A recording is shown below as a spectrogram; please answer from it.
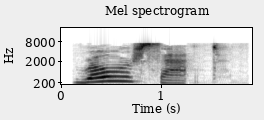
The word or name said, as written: rorsat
